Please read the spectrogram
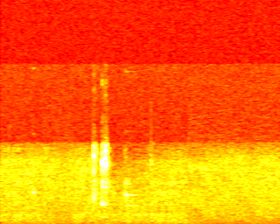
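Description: Near silence: faint room tone, with a tiny click or two a little under a second in.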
